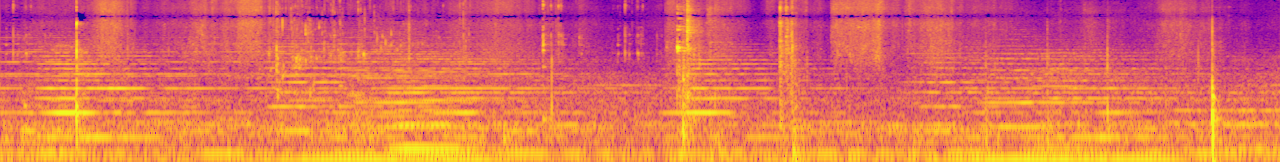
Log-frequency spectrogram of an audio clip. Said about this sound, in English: Then I poured Caleb a glass of milk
